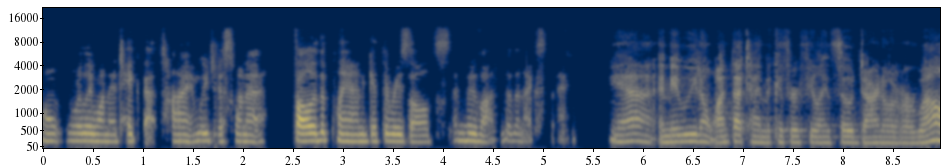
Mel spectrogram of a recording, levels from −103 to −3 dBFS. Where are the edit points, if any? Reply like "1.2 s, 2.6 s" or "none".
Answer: none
